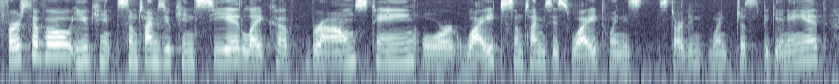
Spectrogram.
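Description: A woman speaks with a Portuguese accent. She barely pauses at all. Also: moderate pace. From Brazil. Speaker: dentist, prosthodontist. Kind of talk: explanatory presentation.

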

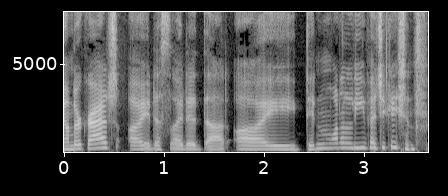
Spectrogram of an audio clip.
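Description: A woman's medium-pitched voice in a Waterford accent, on a very clean recording with a silent background. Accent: Irish, Waterford. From Waterford, Ireland. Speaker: PhD researcher. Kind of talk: panel interview.

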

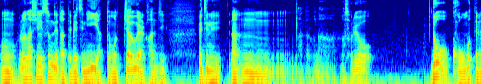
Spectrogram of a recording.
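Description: Room echo is audible as a man talks at a fairly quick pace with lively intonation and long, frequent pauses. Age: 40s. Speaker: radio host. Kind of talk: casual radio talk.

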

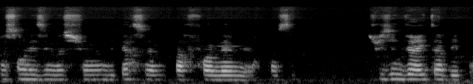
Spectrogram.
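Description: Her pitch fairly high, a woman talks at a moderate pace in a monotone, flat intonation. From France. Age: 20s. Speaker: podcaster and aspiring writer. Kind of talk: personal introduction monologue. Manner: hesitant.

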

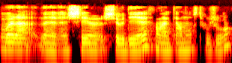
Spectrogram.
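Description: A woman's voice against a quiet background. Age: 30s. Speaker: energy therapist and medium. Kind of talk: casual chat. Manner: hesitant, many fillers.

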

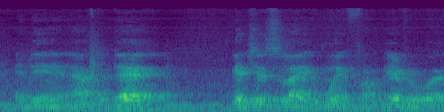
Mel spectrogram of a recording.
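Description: Through noticeable background noise, a man speaks at a moderate pace in a very deep, low pitch. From Mississippi. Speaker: DJ and rapper. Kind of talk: casual chat.

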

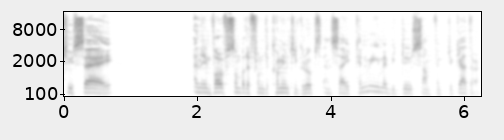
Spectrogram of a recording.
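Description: On a very clean recording with a silent background, a man with a Polish accent and a fairly high voice speaks at a moderate pace with ordinary pitch variation and long, frequent pauses. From Poland. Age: 40s. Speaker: former security worker, immigrant. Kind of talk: casual chat.

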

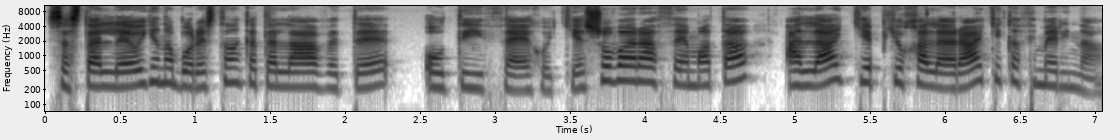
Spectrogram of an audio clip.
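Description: This woman talks at a moderate pace with a high pitch and fairly even intonation. The recording is very clean with a silent background and a dry, close sound with no echo. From Moldova, moved to Greece around age 10. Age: 20s. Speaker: podcast host, university student. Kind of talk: solo podcast monologue.

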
